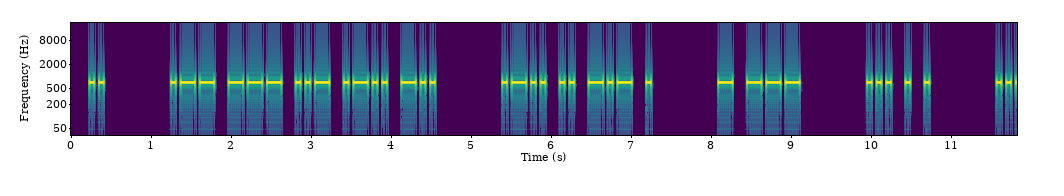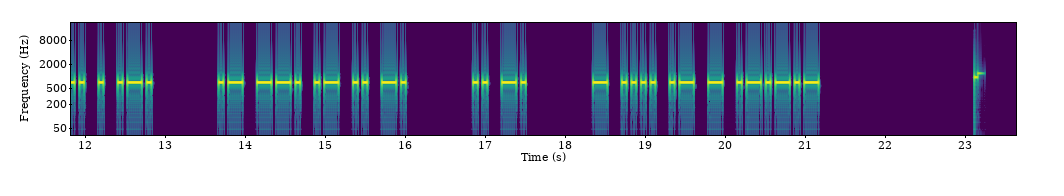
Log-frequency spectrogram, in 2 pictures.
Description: Morse code, heard as a keyed tone, about 20 wpm, 700 Hz. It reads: I WOULD LIKE TO SEE HER AGAIN IN THAT.
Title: 2x Word-Spacing - Sentences from Top 200 Words - 20wpm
